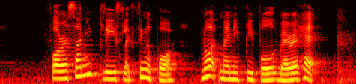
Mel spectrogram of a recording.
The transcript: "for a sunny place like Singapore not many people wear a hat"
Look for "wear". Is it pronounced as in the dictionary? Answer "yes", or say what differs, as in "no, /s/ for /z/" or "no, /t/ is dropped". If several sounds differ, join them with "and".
yes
